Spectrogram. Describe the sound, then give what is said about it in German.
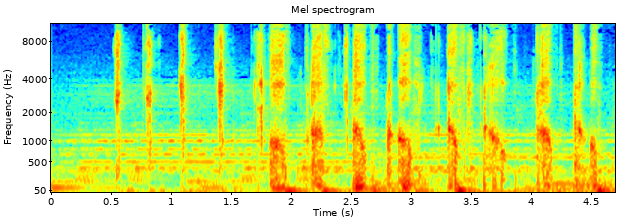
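Wet smacking and chewing noises, an irregular run of sticky clicks and mouth sounds that grows busier and louder after the first second, with no talking. “Und äh, laute Schmatzgeräusche und Essensgeräusche.”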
